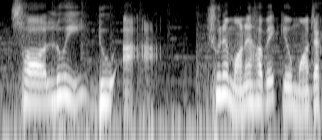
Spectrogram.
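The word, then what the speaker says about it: Saint-Louis-du-Ha! Ha!: ফরাসি প্রভাবিত এক মজার শহরের নাম সেইন্ট লুইস ডুহাহা। ফ্রেঞ্চ ভাষায় যার উচ্চারণ স লুই ডু আ।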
